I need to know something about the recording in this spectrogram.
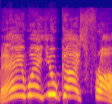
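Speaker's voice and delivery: put-on Boston accent, yelled high. Imagining being yelled at tonight, mock-yelling in a Boston accent. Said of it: "yelling at me in a Boston accent".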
